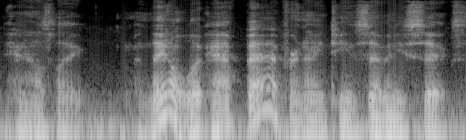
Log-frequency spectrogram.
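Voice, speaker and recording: The room echo is audible. The pitch varies in an ordinary way. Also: man. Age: 60s. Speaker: scale model builder. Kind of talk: tutorial. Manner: casual, hesitant with many fillers.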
